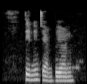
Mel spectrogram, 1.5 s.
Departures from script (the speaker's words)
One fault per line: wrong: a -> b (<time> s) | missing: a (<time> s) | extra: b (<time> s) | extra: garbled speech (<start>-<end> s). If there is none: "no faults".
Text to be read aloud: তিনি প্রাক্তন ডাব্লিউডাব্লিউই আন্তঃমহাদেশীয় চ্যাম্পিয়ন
missing: প্রাক্তন ডাব্লিউডাব্লিউই আন্তঃমহাদেশীয় (0.6 s)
